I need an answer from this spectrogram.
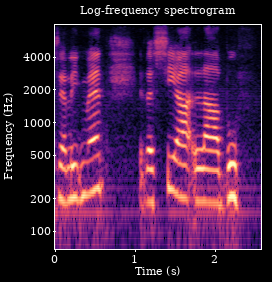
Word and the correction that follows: Shia LaBeouf: Shia LaBeouf. – Shia, Shia LaBeouf.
